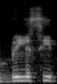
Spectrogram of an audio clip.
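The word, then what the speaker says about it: Tbilisi: जो जॉर्जिया की राजधानी थी वो बिलसी थी। इसमें टी साइलेंट है, तो उस देश की राजधानी जॉर्जिया की बिलसी थी।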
